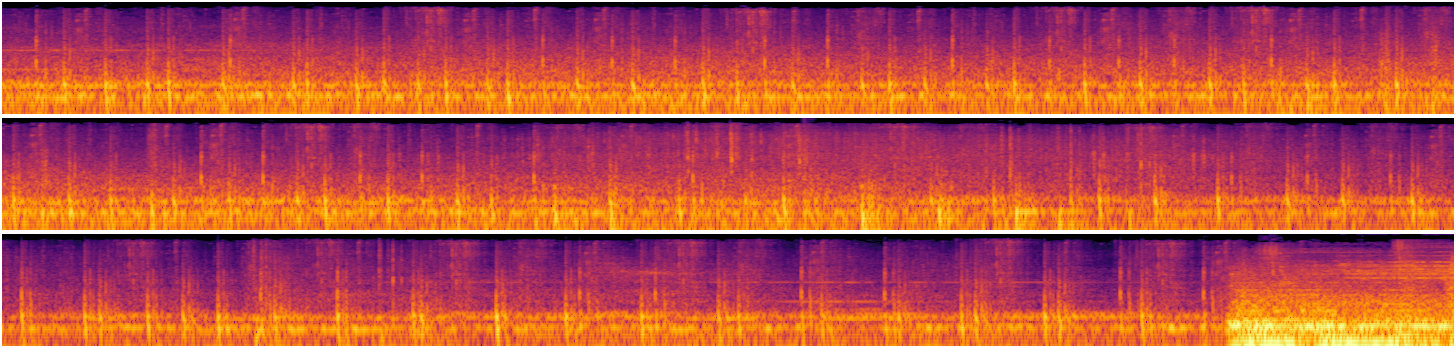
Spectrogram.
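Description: Armoured footsteps clatter quickly on stone.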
